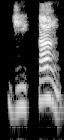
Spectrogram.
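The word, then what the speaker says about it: 時間: Jikang. Ditulisnya jikaen tapi dibacanya jikang menjadi n sense sensei.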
